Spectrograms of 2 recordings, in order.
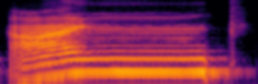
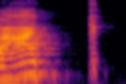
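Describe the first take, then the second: First: The n is hidden with a held nasal sound. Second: The n is dropped completely. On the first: The speaker calls it right. "بنخبيها شويه ... مع بقى الغنه" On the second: The speaker calls it wrong. "مش بلغي النون خالص"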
